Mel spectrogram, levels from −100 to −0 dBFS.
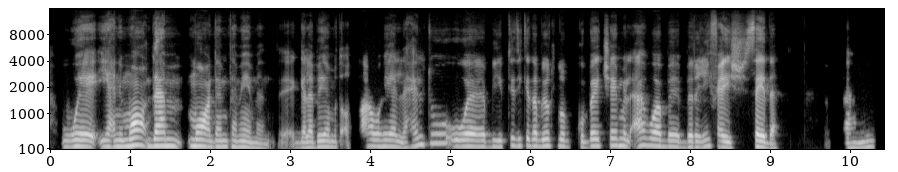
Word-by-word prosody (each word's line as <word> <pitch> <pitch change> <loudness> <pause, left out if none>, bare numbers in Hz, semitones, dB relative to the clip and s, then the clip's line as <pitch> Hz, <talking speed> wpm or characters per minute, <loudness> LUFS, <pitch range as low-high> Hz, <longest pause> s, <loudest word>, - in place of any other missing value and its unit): ويعني 155 0 +1
مُعدَم، 175 -2 +5
مُعدَم 155 -3 +2
تمامًا 135 -7 -3
آآ، - - -13
جلابية 135 +4 -1
مِتقطّعة 145 +3 -5
وهي 160 0 -1
اللي 130 -3 -4
حيلته، 200 - -5
وبيبتدي 160 -5 -1
كده 175 -1 -1
بيطلب 165 -1 -2
كوباية 170 +4 -1
شاي 180 +1 -1
من 175 -1 -1
القهوة 175 +3 +1
ب 155 -4 -3
برغيف 145 +3 -2
عيش 135 -3 +2
سادة، 140 -8 +3 0.8
فاهمة؟ 125 +4 -5
155 Hz, 125 wpm, -24 LUFS, 145-170 Hz, 0.8 s, مُعدَم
